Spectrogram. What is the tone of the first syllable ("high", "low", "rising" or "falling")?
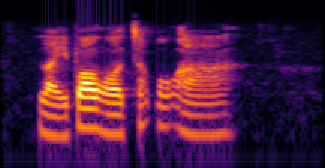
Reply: low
